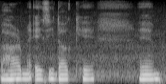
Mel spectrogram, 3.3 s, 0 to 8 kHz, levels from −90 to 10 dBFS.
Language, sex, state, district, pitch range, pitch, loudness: Hindi, male, Arunachal Pradesh, Papum Pare, 120-125 Hz, 120 Hz, -15 LUFS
